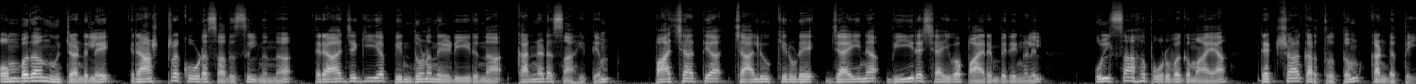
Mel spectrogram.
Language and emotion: Malayalam, neutral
